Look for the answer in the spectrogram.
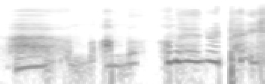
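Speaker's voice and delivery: failed soft-spoken raspy Henry Payne. Retold or imitated. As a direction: murmur the name shyly and rough. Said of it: "soft-spoken, raspy".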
